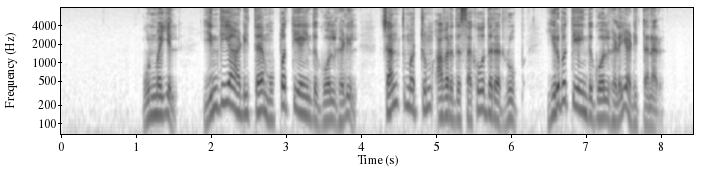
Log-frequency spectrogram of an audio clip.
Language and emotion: Tamil, neutral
